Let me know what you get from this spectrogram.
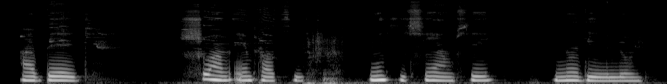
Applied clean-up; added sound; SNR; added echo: neural mask model DeepFilterNet 3.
